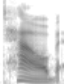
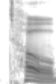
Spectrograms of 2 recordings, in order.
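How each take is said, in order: First: The vowel sounds like 'ow' in 'cow'. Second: The vowel sounds like 'oh' in 'go'. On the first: The speaker calls it wrong. "not Taub, as he had believed" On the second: The speaker calls it right. "it is indeed Tobe, as I had believed"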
